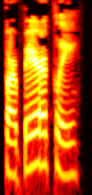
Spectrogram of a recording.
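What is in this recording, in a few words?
"barbarically", British English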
